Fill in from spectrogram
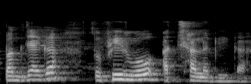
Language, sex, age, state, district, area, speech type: Hindi, female, 45-60, Uttar Pradesh, Ghazipur, rural, spontaneous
